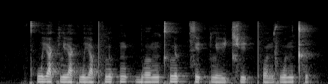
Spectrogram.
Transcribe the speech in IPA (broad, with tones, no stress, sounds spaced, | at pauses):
kʰ w i˥˩ a̯ k l i˦˥ a̯ k w i˧ a̯ pʰ l u˦˥ k̚ ŋ o˥˩ k̚ b ɤː˦˥ ŋ kʰ l ɯ˥˩ k̚ s i˥˩ ʔ p l iː˧ t͡ɕʰ i˦˥ ʔ pʰ o˧ n k w ɯ˥˩ ŋ tʰ ɯ˦˥ k̚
